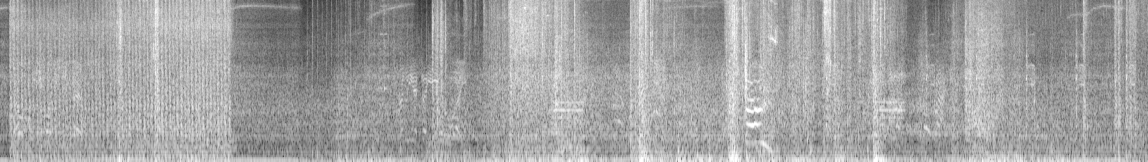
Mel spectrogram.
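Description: An armoured vehicle's engine rumbles steadily as it drives.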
